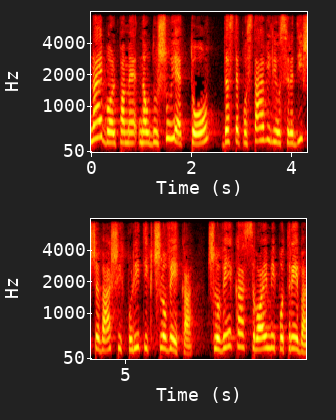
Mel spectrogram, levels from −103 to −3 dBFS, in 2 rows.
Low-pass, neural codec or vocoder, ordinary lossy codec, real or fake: 7.2 kHz; none; none; real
